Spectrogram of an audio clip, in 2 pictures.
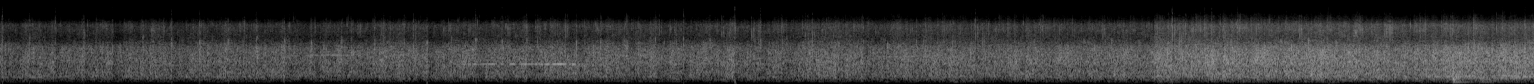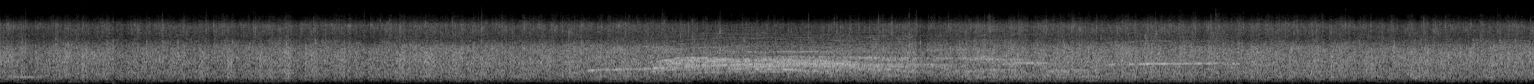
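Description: Concert audience applauding steadily, growing louder about a third of the way in and loudest about two-thirds of the way through.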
